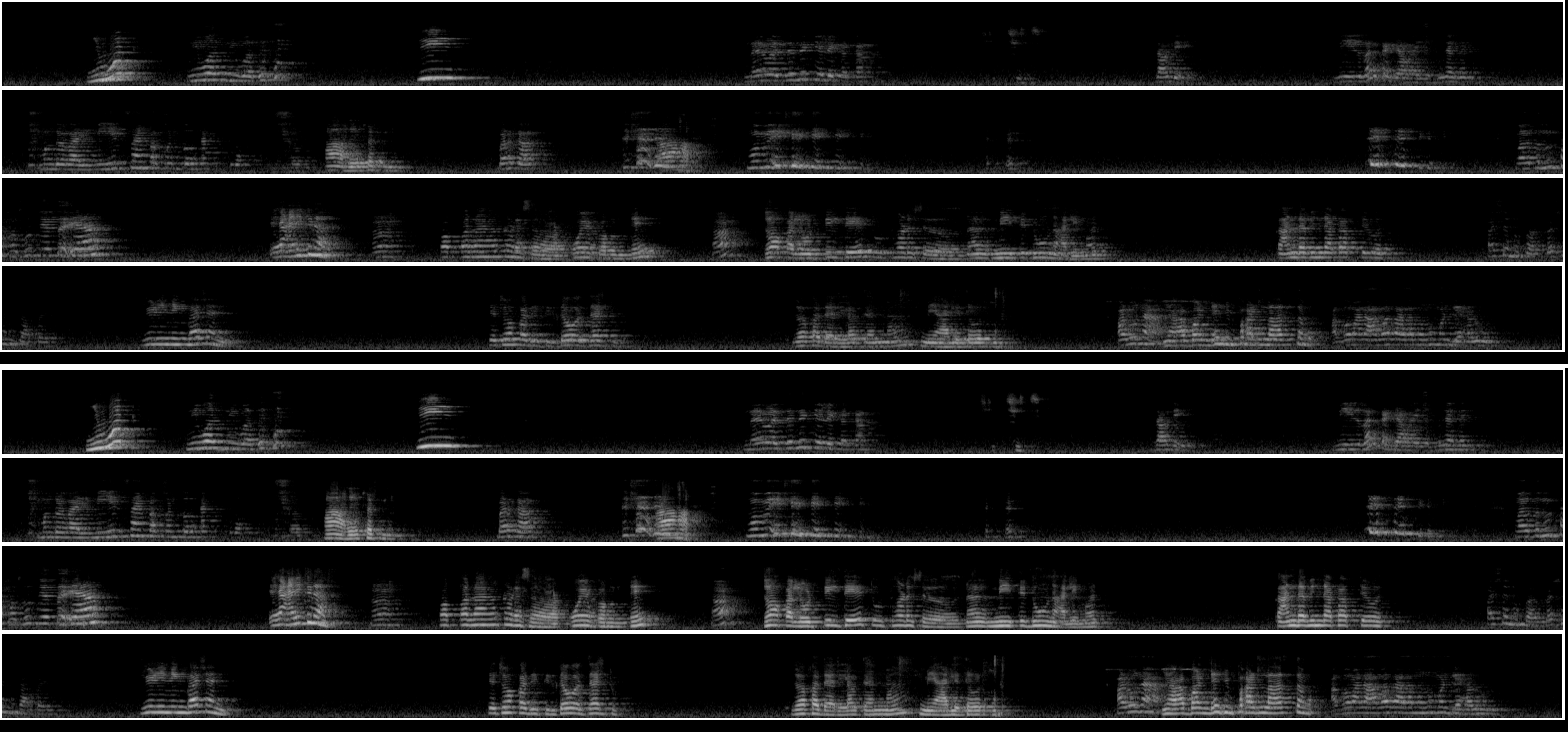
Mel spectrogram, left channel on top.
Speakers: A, on the right (about 85°); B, on the right (about 60°).
A: न्यूठ
B: निवज निवद
A: हम्म
B: नैवद्य नाही केले का काम?
A: अ्छ अछ
B: जाऊ दे मी येईल बर का ज्यावाईला तुझ्या घरी मंगळवारी मी येईल सायंपाक पण करू टकु तो
A: हा हेचच नाही
B: बर का? अह
A: हा
B: ह
A: हा
B: मम्मी हिहि हि हह हहह मला तर नुसत हसूच जेत
A: विद्या ए ऐक ना
B: हा
A: पप्पाला ना थोडस पोये करून दे
B: हा
A: जो का लोटतील ते तू थोडस मी ते धुऊून आले मग
B: <inaudible>
A: कांदा बिंदा कापतेवर
B: कशा न कशा नि कापायच
A: विळी निंगाशन ते झोका देतील तवर जा तू जोका दया मला लाव त्यांना मी आले तवर
B: हळू ना
A: ह्या बांड्यानी पाडलास
B: अगं मला आवाज आला म्हणून म्हणले हळू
